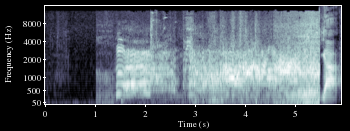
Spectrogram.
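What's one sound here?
A man cries out in alarm close by.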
